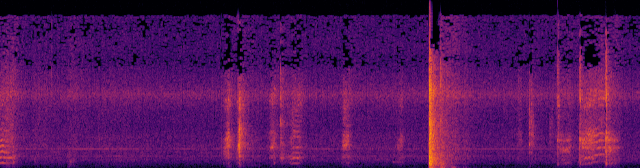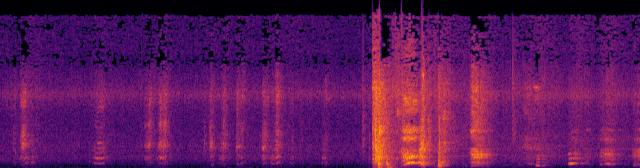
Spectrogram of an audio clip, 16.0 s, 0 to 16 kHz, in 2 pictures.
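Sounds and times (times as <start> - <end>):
cat chirping and chattering: 2.8 - 5.1, 7.2 - 8.5, 9.2 - 12.2.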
